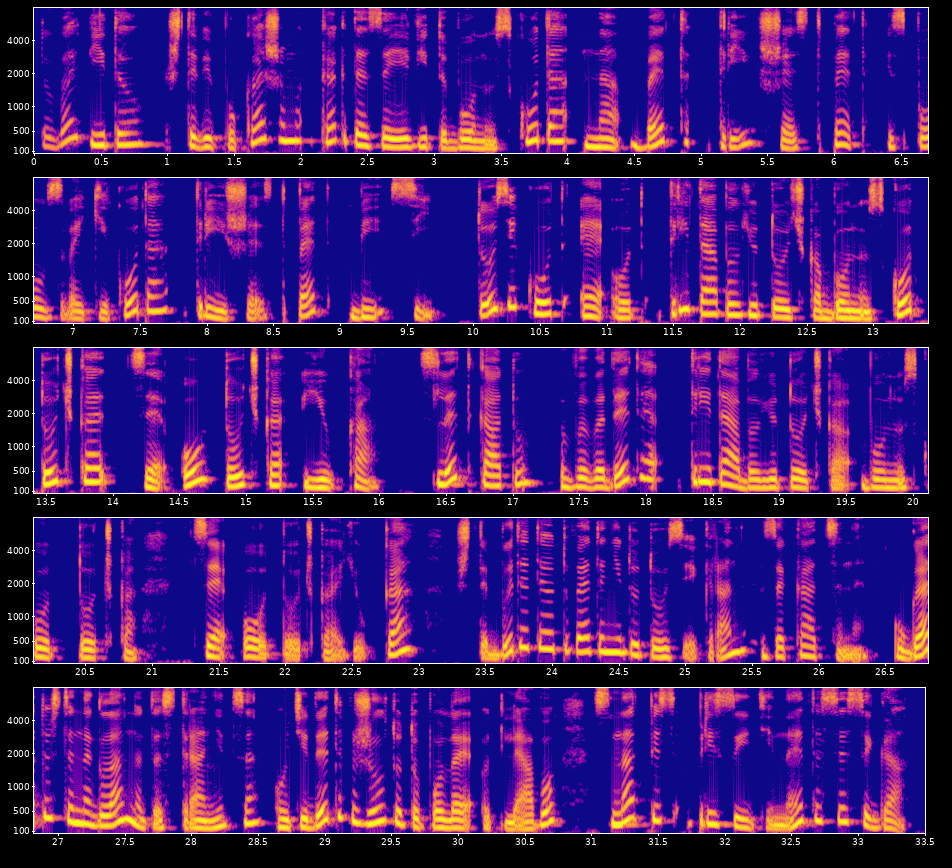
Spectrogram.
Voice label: Bulgarian, Female

